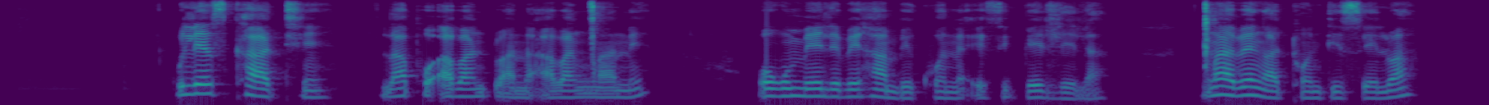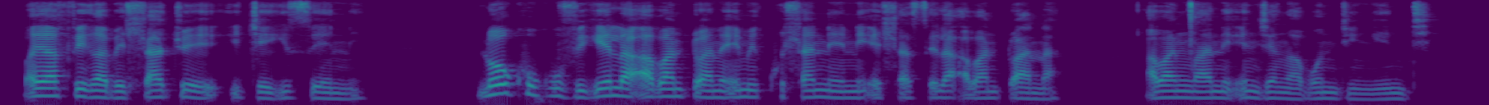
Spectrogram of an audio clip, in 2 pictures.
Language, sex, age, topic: North Ndebele, female, 50+, health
